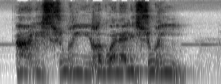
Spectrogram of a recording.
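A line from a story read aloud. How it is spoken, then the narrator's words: Exclaimed. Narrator (French): s'écria Marie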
